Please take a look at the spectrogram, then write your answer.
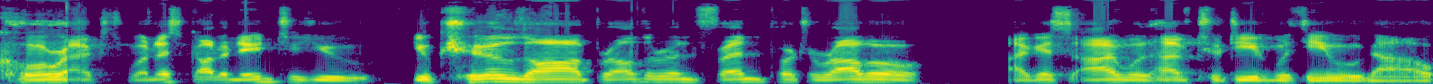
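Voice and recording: A man's put-on character voice at a fairly low pitch. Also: moderate pace.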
